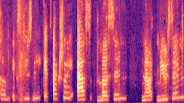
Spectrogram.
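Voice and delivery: very high, small, meek and timid voice. Act out him raising his hand fifteen years later to correct a name, imitating someone meek. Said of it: "he just like meekly raises his hand".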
